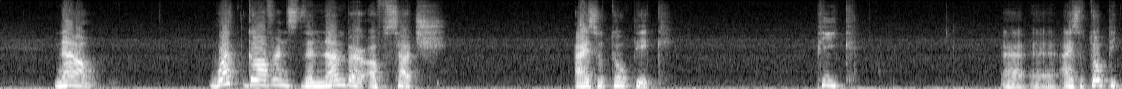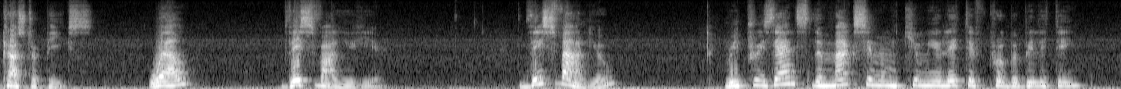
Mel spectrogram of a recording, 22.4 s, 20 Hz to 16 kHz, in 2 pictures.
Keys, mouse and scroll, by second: 2.9-8.5 drag, 14.5-15.8 drag, 16.4 click.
